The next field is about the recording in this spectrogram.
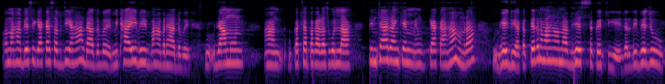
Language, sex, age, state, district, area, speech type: Maithili, female, 18-30, Bihar, Madhepura, rural, spontaneous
